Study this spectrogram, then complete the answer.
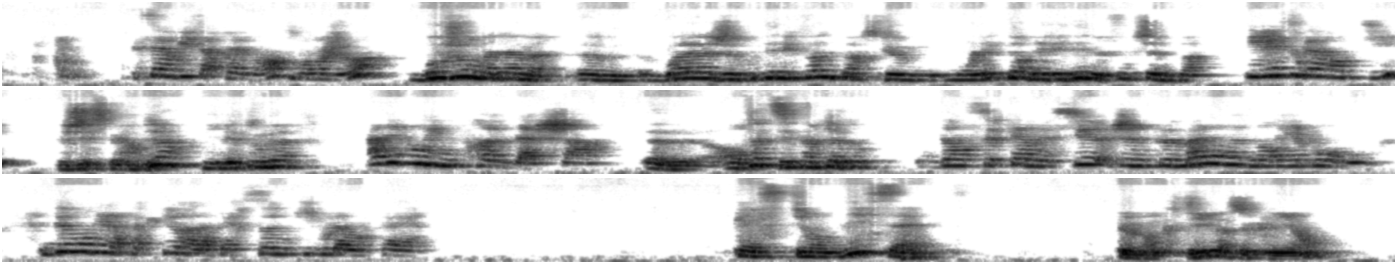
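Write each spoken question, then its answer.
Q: Que manque-t-il à ce client?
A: Une preuve d'achat (la facture)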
